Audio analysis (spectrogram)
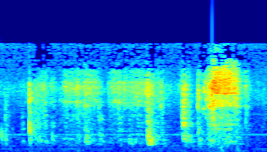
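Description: household object, door being opened

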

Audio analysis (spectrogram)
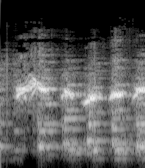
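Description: human body sound, human whistling a tune

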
